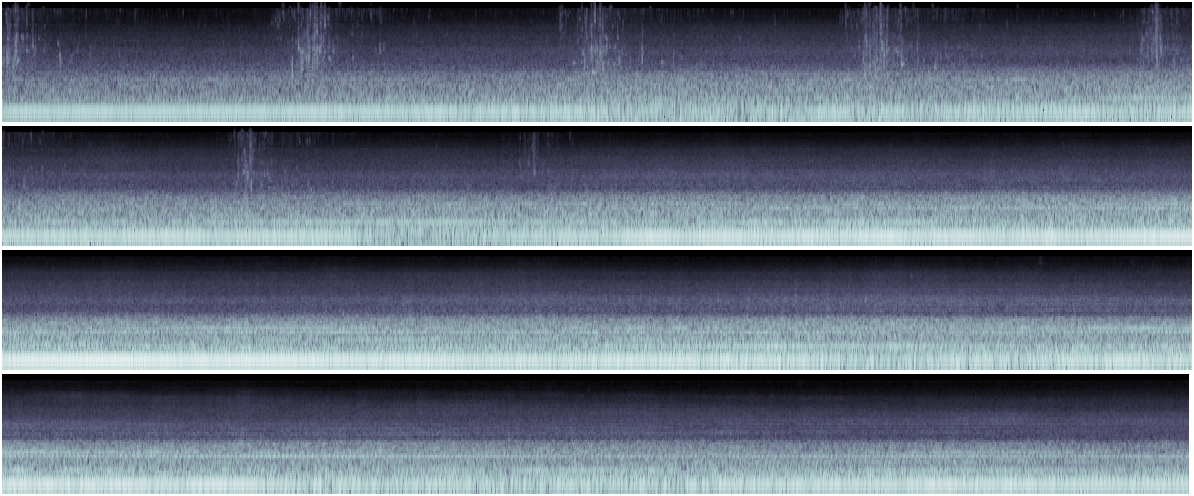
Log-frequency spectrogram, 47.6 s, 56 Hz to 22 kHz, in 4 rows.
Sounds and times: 0.0s river flowing 15.9s
0.0s boat passing by on the Seine river 47.5s

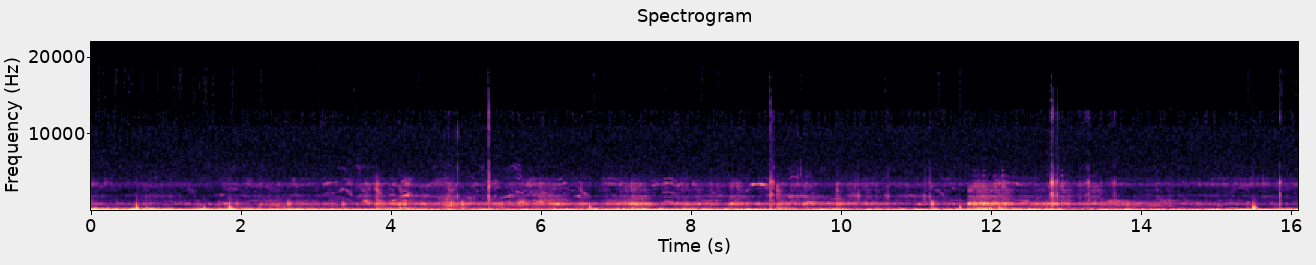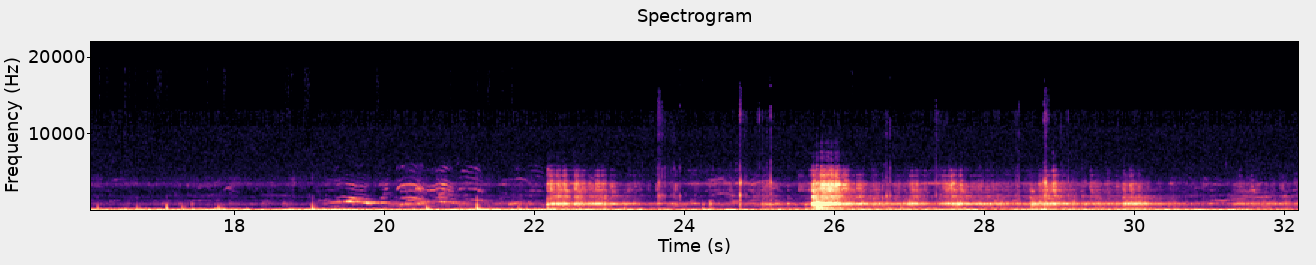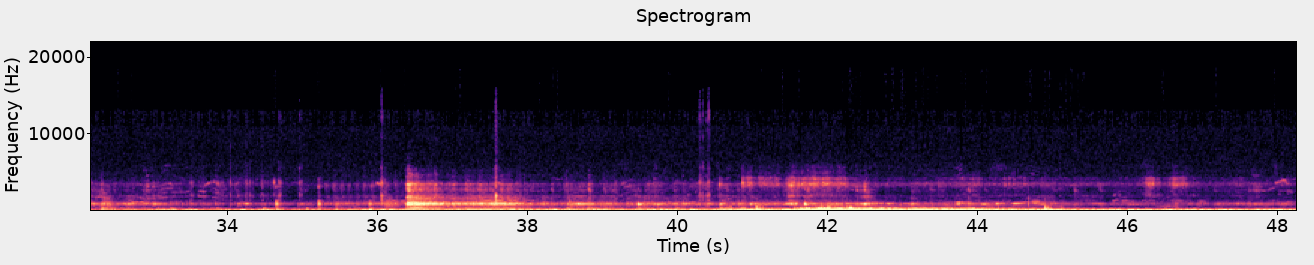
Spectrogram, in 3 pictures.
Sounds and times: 0.0s footbridge 48.2s

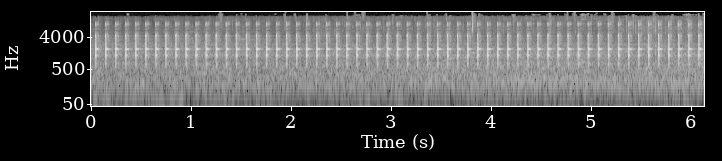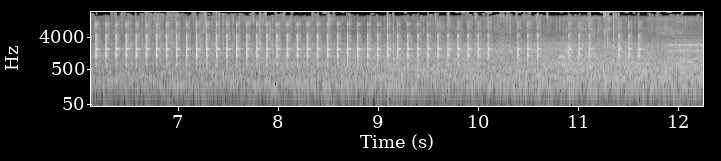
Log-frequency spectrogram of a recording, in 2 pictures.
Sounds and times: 5.6s dense traffic 12.2s

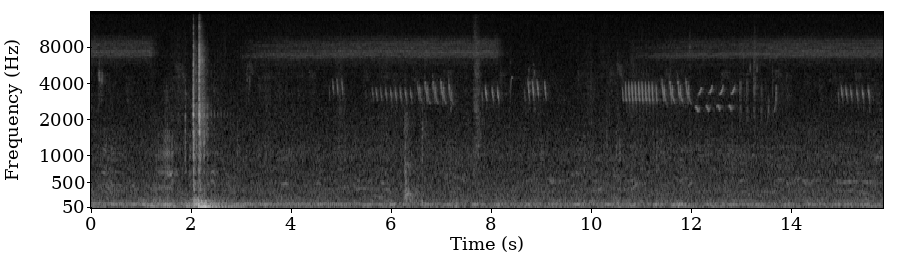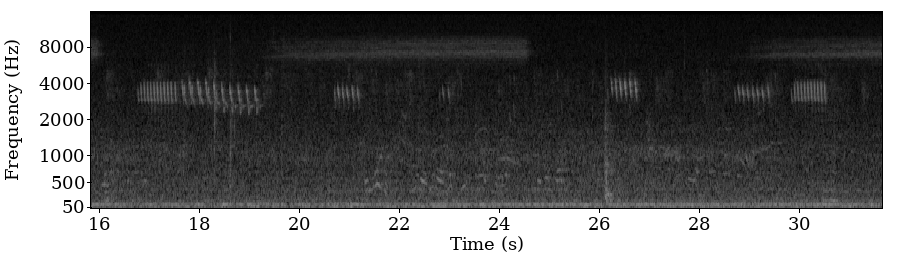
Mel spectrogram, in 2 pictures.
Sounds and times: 0.0s voices 8.3s
0.0s birds 31.6s
0.0s bushcrickets 31.6s
1.6s tin roof snaps 3.0s
1.8s door slams 3.1s
8.9s voices 19.8s
20.5s voices 31.6s

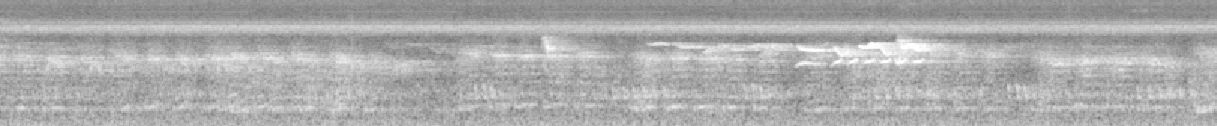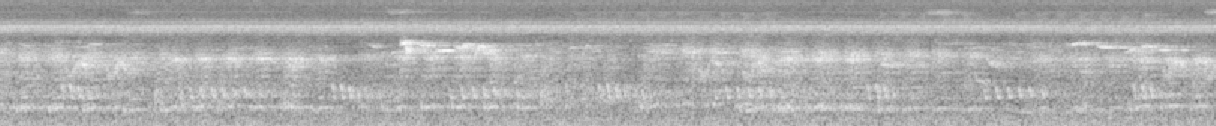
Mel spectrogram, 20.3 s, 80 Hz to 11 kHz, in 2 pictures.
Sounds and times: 12.2s Frogs chirping 20.2s

